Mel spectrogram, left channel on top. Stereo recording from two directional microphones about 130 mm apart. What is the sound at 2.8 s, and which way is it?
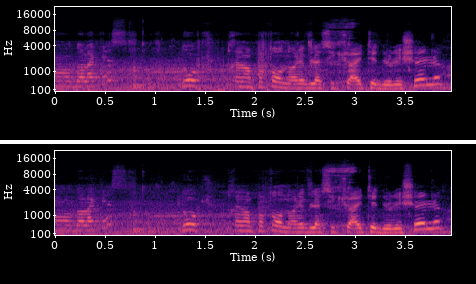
Speech, 35° right (ahead or behind).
